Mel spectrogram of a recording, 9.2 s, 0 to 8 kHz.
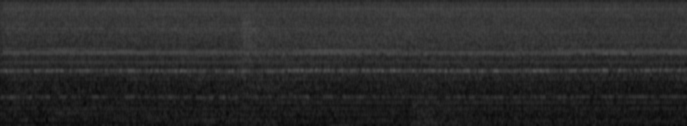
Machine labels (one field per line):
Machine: pump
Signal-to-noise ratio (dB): -6 dB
